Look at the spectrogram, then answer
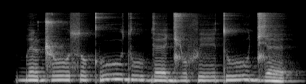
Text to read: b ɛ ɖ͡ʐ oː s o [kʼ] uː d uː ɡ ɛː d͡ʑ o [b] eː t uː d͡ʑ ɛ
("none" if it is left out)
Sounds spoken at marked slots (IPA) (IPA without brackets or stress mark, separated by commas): kʼ, f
